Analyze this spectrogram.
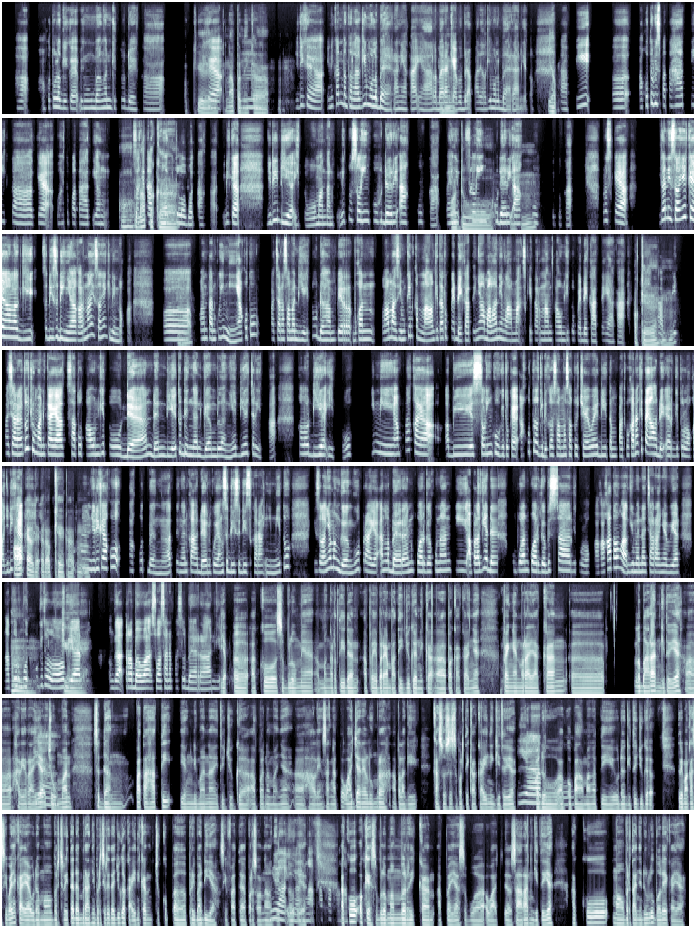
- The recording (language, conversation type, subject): Indonesian, advice, Bagaimana cara tetap menikmati perayaan saat suasana hati saya sedang rendah?
- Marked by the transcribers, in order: "banget" said as "bangen"; tapping; "loh" said as "no"; in English: "mood-ku"; tsk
